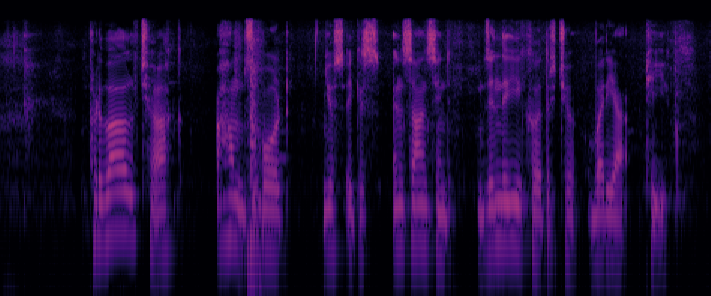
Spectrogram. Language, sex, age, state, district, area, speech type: Kashmiri, male, 18-30, Jammu and Kashmir, Ganderbal, rural, spontaneous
